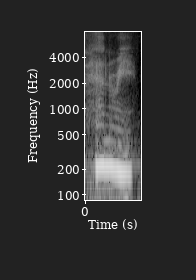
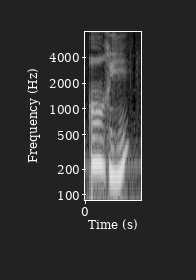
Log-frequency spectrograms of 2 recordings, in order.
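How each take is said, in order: First: The name is said with an English pronunciation. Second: The name is said with a French pronunciation. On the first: "which is Henry" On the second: "but the French version, so it's Henri"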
